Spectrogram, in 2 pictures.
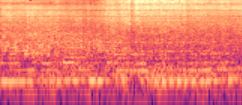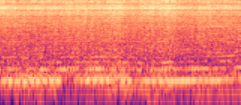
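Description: Stand-on commercial mower's engine running steadily under load as it cuts through long, thick grass.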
